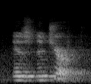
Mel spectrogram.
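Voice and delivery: sudden soft drop on "is the church"; quiet reveal after the build; hushed. Real, not acted. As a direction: pull back to almost nothing.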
